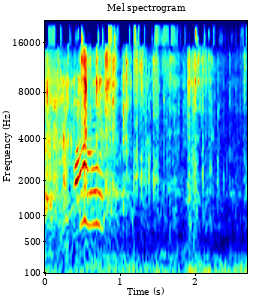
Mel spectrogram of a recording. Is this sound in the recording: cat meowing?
yes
